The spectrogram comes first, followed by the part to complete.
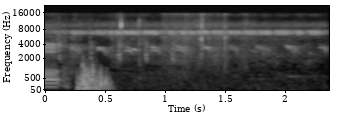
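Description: A short, loud burst of low noise about a third of a second in, then faint bird calls chirping in the background.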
